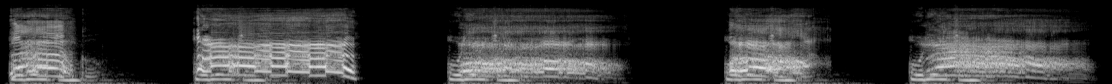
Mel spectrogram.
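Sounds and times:
man screaming: 0:00.1 - 0:00.8, 0:02.0 - 0:03.7, 0:04.6 - 0:06.3, 0:07.3 - 0:08.2, 0:09.2 - 0:11.0.

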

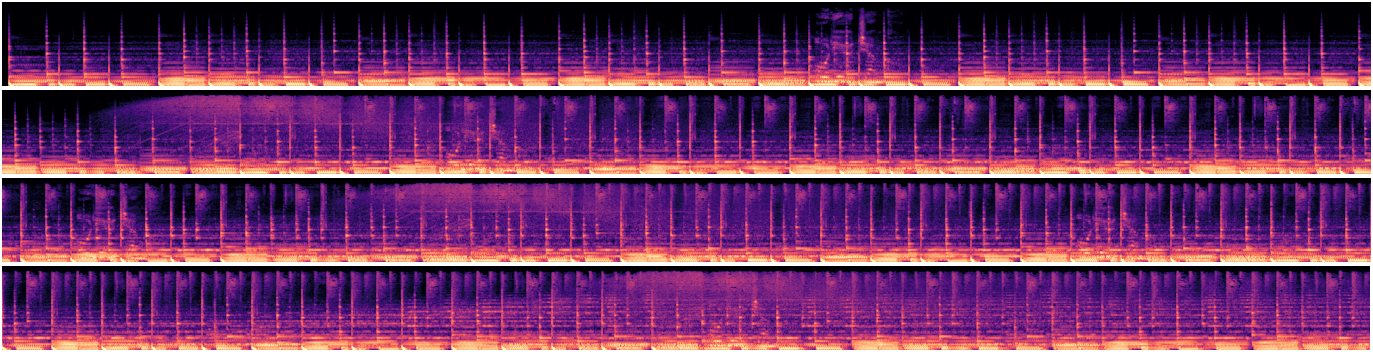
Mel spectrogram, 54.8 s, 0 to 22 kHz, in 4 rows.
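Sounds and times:
upbeat inspiring summer corporate music kit: 0:00.0 - 0:54.7.

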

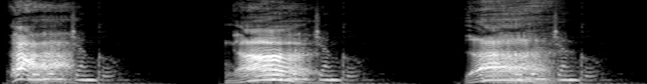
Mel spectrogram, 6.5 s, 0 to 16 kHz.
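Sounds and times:
man roaring: 0:00.1 - 0:00.8, 0:02.3 - 0:03.2, 0:04.7 - 0:05.7.

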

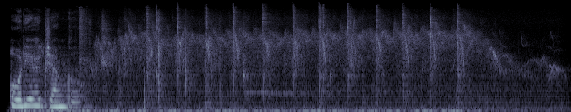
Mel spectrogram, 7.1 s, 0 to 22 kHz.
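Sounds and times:
thin metal wire spinning and twisting: 0:01.8 - 0:06.0.

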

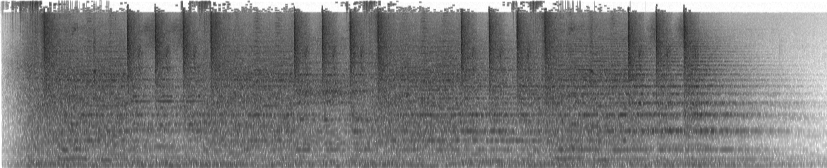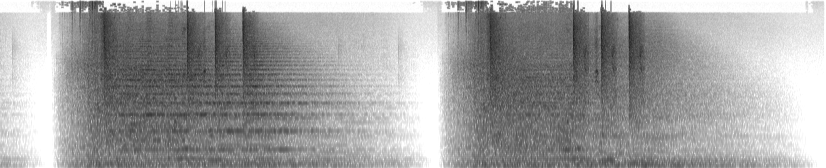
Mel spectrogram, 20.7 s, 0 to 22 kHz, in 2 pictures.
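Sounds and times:
epic logo music sting: 0:00.1 - 0:10.2, 0:11.3 - 0:15.0, 0:16.1 - 0:18.7.

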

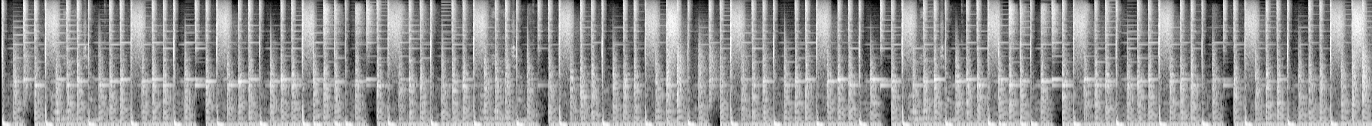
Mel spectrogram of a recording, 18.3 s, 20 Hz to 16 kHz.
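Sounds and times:
synthwave bass loop: 0:00.0 - 0:18.2.

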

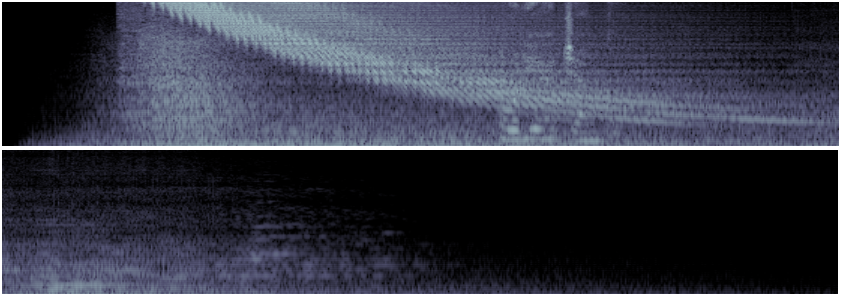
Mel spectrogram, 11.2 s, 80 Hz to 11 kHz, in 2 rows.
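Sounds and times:
retro teleport effect: 0:00.9 - 0:08.2.

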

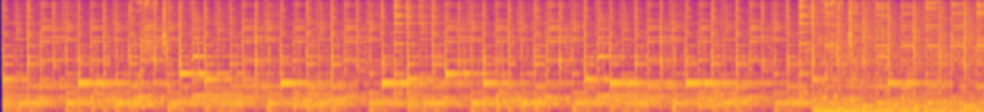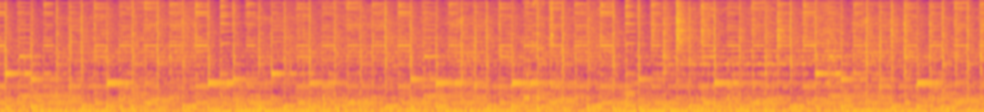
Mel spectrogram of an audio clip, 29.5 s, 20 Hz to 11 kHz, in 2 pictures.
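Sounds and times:
motivational acoustic background music: 0:00.0 - 0:29.5.

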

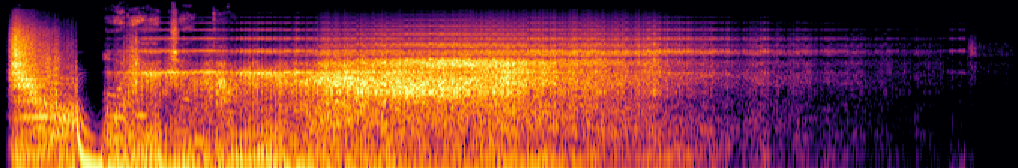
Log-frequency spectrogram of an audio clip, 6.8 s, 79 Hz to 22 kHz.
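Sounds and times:
dirty distortion stinger transition: 0:00.1 - 0:05.1.

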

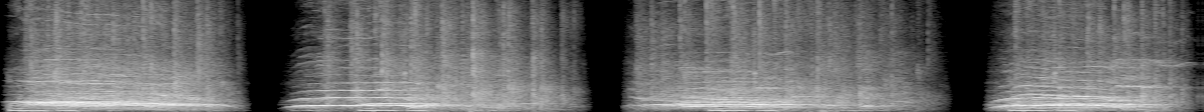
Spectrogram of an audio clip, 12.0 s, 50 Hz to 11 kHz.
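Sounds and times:
small crowd clapping and cheering: 0:00.1 - 0:12.0.

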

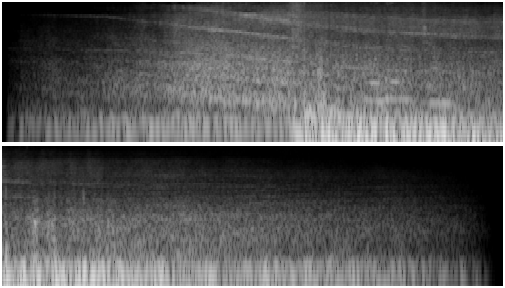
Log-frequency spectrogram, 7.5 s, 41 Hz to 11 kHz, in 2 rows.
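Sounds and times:
huge explosion: 0:02.1 - 0:07.4.

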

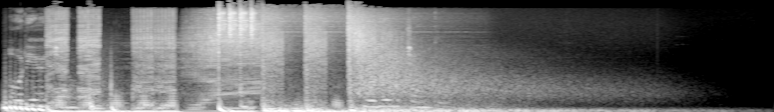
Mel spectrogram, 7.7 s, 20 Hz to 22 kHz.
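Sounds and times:
dubstep growl logo: 0:00.4 - 0:04.8.

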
